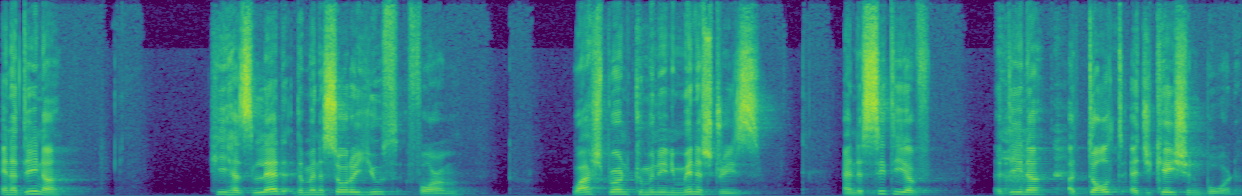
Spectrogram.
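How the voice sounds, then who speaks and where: A man reading a formal, measured introduction of a keynote speaker. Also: fairly high pitch. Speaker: event presenter. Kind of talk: scripted introduction.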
